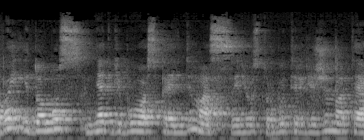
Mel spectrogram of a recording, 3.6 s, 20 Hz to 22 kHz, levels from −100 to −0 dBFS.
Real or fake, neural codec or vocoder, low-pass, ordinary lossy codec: real; none; 19.8 kHz; MP3, 64 kbps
